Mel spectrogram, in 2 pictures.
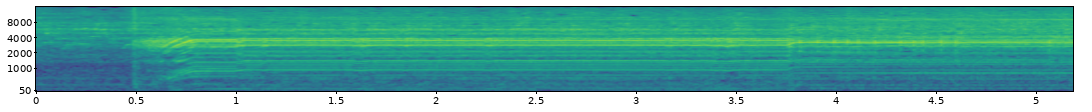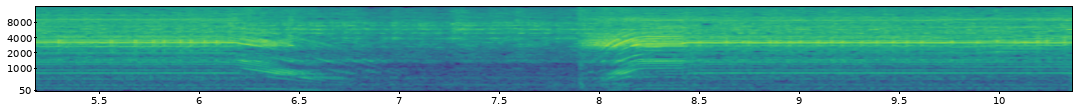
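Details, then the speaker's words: Electric motor on a Tomos moped electric conversion, tested at full speed: high motor whine climbs, holds, drops, then spins up again with faint clicking on top; owner unsure whether it is controller self-learn or progressive throttle. "at some weird noises a little clicking i don't know if it's learning or not"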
